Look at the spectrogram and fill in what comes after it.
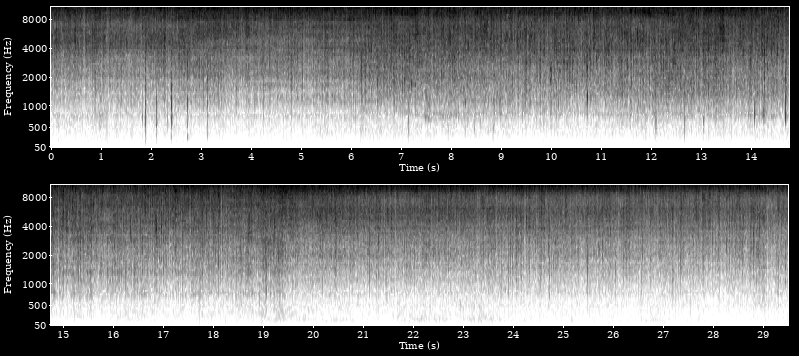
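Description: Sausages, tomatoes, black pudding and a freshly added egg frying in a pan over a campfire: a steady, high sizzle, with a few light clicks in the first few seconds.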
